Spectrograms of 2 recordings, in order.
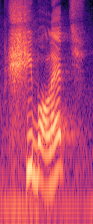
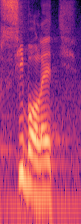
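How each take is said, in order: First: The word begins with a 'sh' sound. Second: The word begins with an 's' sound. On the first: "muda esse sh e os" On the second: "muda esse sh e os"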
